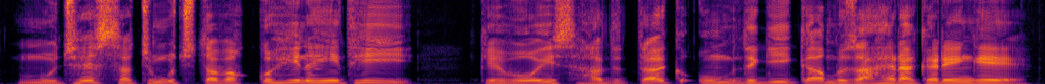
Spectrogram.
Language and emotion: Urdu, surprised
